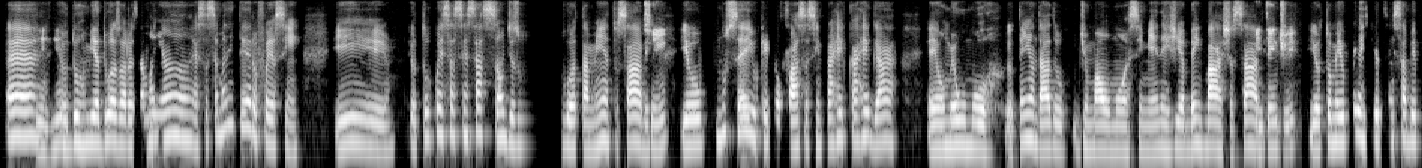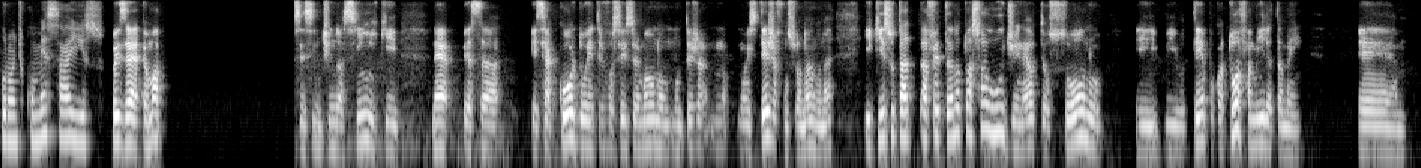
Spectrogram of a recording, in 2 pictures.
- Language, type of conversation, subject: Portuguese, advice, Como é cuidar de um familiar doente e lidar com o esgotamento emocional?
- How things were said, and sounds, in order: distorted speech; tapping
